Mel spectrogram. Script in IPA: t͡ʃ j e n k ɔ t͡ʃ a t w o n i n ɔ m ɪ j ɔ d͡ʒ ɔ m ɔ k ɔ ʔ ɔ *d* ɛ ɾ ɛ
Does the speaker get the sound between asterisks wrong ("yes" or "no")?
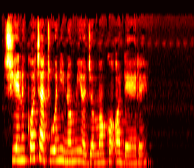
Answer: no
